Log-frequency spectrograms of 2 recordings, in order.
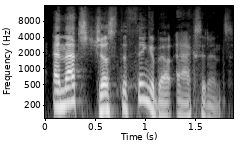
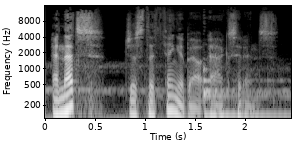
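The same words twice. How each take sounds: First: It is read in a plain, neutral tone. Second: It is read in a dark, ominous tone.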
